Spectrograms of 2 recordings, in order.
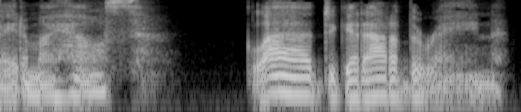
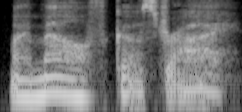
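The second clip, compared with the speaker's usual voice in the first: ordinary delivery, nothing marked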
